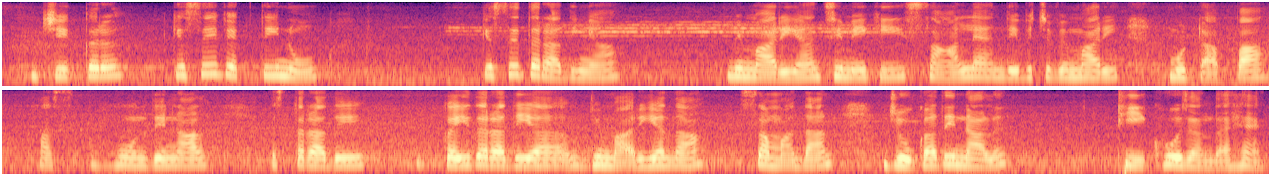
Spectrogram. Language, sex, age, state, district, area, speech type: Punjabi, female, 18-30, Punjab, Sangrur, rural, spontaneous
